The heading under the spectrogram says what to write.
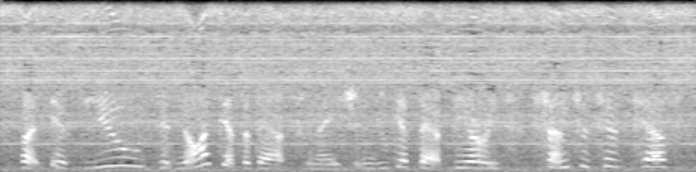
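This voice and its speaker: The speech comes at a fairly slow pace. Background noise is noticeable. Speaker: caller. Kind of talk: casual chat. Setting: phone call.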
